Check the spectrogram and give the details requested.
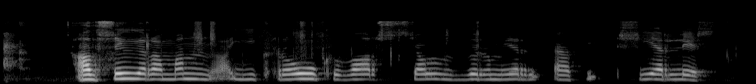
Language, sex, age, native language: Icelandic, male, 11, Icelandic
